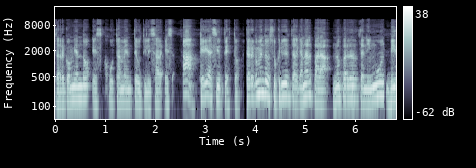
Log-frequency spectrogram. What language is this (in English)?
Spanish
